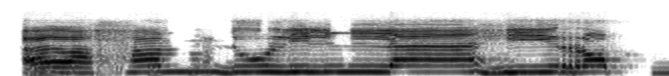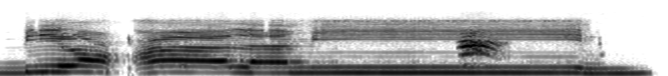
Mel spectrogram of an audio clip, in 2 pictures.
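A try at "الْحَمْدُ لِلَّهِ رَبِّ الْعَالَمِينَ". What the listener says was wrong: Ya, itu nanti dilatih lagi ya, masih tebal bilnya.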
